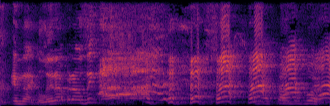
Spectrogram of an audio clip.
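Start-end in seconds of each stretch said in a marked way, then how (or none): 1.0-1.6 high yelp with a laugh; comic high shriek; mock terrified scream. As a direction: imitate screaming at a taser. Acts out scream at taser.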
